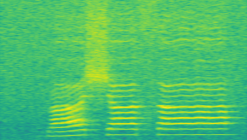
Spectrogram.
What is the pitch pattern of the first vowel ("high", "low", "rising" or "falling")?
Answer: rising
